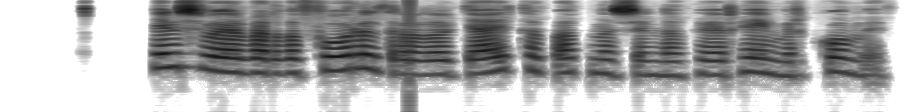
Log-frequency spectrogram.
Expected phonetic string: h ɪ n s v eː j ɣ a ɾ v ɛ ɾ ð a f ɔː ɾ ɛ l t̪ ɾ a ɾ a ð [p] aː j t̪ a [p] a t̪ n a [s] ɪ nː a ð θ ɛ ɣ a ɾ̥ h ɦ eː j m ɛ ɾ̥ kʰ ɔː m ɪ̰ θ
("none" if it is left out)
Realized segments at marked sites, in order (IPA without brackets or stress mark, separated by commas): c, p, s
